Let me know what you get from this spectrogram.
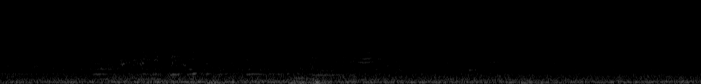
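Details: Bees in Heiden, Switzerland hum steadily, a low, soft drone that holds without pause. Finding: bee.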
